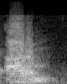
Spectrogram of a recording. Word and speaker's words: Arum: और AURUM लिखा जाता है, और एक है आरम, मैं आरम कह रहा हूं इस वक्त, जो ARUM है, ये वो सोना नहीं है। तो आरम ट्राइफिलम कहलाता है, ट्रिफिलम कहलाता है, ट्राइफल।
